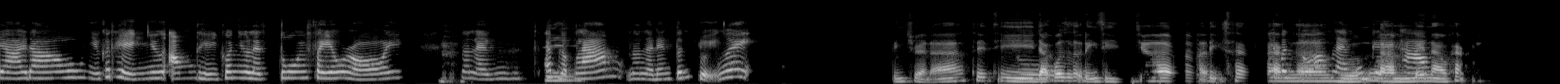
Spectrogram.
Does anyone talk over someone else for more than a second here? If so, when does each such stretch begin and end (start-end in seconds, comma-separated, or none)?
12.7-14.3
